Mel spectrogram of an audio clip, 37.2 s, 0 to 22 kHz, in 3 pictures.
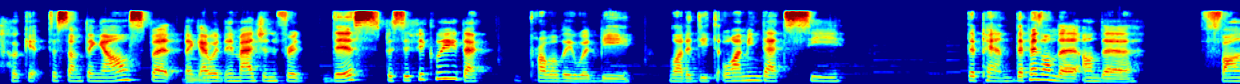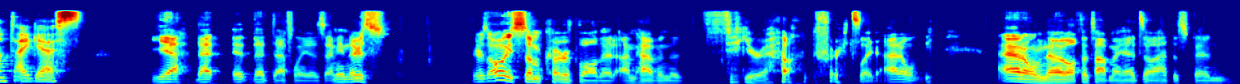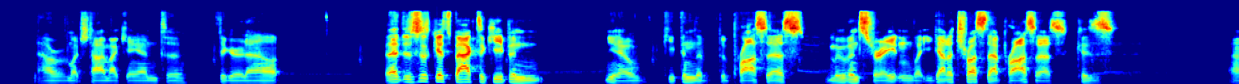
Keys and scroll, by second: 0.0 space, 3.4 space, 7.2 i, 8.3 a, 28.0 i, 36.7 super+z.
